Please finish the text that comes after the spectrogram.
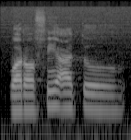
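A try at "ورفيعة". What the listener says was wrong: kalau rafi itu ada ya-nya, rafi'ah. Bisa dibaca rif'ah atau raf'ah.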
